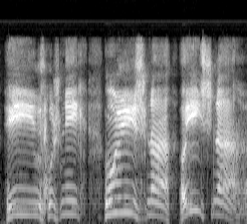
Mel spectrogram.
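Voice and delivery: loud, very high, drawn-out nonsense holler; mock gibberish scream. Driver venting at a stoplight, high screamed gibberish. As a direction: scream fake Russian at the top of your range. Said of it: "I would scream at a stoplight".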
